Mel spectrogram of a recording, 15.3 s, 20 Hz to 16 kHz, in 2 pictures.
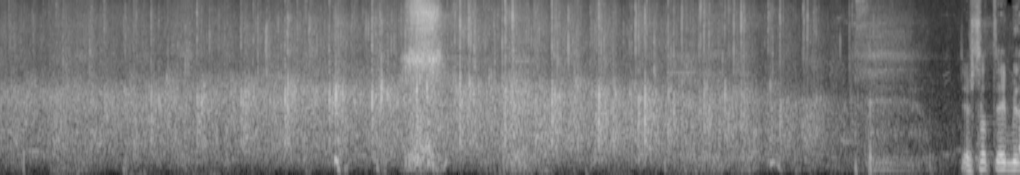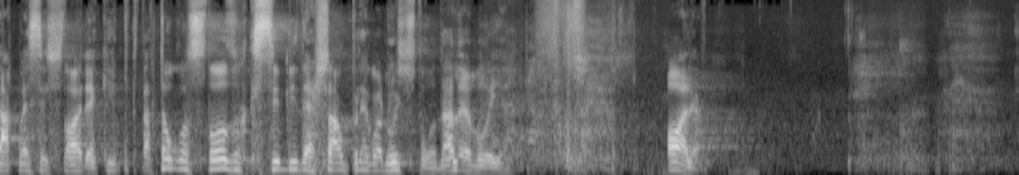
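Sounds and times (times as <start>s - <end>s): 
audience applause: 0.0s - 6.8s
speech: 7.2s - 12.1s, 12.7s - 13.0s.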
